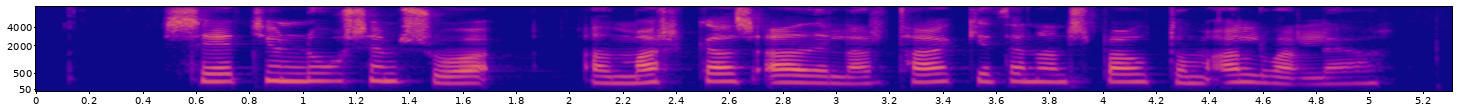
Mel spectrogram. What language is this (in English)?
Icelandic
